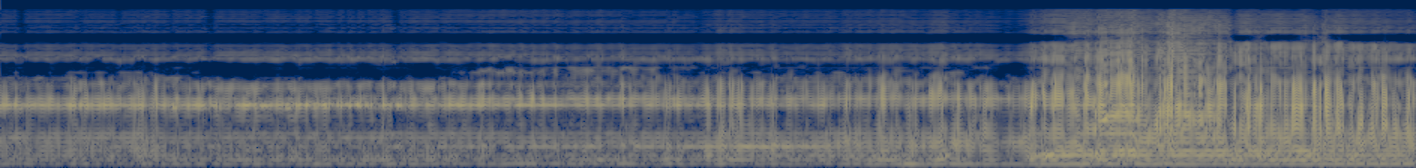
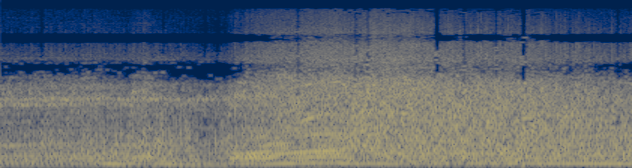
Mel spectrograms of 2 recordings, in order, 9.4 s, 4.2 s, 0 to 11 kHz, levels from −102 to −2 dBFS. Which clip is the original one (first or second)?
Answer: second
